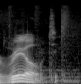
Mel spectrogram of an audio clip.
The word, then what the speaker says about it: Realty: I used to say it wrong. Stacy would get mad at me. She said, "You're not saying that right. It's Realty."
